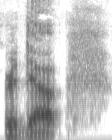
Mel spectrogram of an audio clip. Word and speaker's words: Redoubt: Redoubt. – So that's REDOUBT. It looks like redoubt, like I doubt this.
